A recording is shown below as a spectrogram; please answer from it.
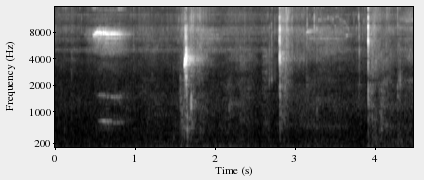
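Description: A Pomeranian gives one brief, high whine about half a second in, followed by a few sharp wet smacking clicks as it licks and kisses a face.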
